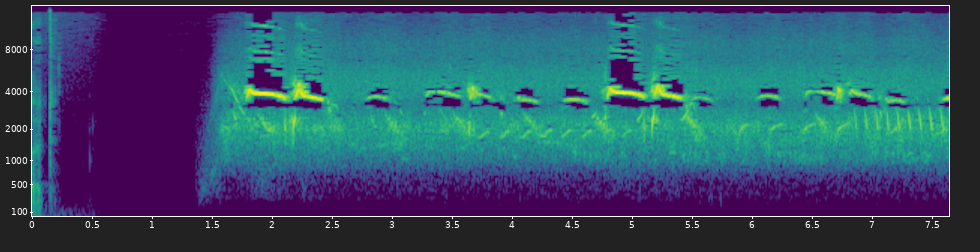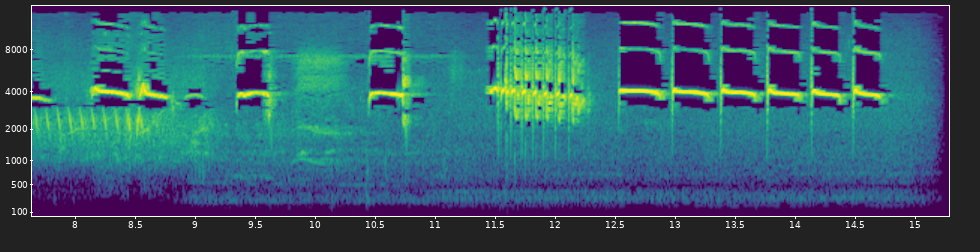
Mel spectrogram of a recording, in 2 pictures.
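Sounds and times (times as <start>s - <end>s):
Northern Beardless-tyrannulet singing: 1.5s - 14.9s.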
